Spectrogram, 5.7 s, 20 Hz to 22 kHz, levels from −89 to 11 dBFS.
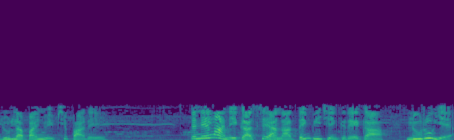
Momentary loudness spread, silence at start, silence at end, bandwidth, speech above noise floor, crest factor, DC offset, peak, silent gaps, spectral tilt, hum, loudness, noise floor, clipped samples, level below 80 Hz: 11 LU; 0 s; 0 s; 5.8 kHz; 27 dB; 20 dB; under 0.1%; -4 dBFS; none; -1.5 dB/octave; none; -21 LUFS; -48 dBFS; under 0.1%; -58 dBFS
